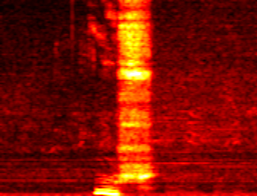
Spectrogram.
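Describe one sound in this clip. A ghostly creature lets out a short, falling wail with a sharp burst of noise.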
